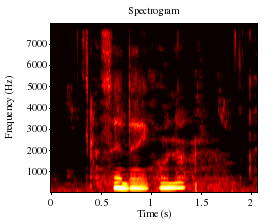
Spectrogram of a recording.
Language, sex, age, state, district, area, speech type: Santali, female, 18-30, Jharkhand, Seraikela Kharsawan, rural, spontaneous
